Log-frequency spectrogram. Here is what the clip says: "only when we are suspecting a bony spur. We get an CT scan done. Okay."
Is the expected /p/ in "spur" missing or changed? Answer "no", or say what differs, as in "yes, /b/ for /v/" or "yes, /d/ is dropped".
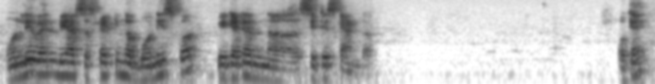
yes, /f/ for /p/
